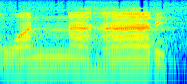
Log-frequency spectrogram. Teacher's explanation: wan nahari itu juga gunnah, ada nun yang bertasydid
